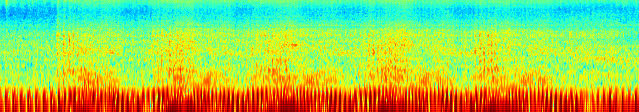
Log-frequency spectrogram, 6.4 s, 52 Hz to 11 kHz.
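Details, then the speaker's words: Motorcycle engine at idle on Mesran B40 diesel oil mixed 50/50 with cooking oil, BP 92 petrol: deep, even single-cylinder thump, no knocks or rattles; owner judges it smooth. Normal idle. "suara mesinnya kayak gini ini halus atau kasar ya silakan nilai sendiri kalau menurut nulisnya suaranya termasuk alus ya"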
